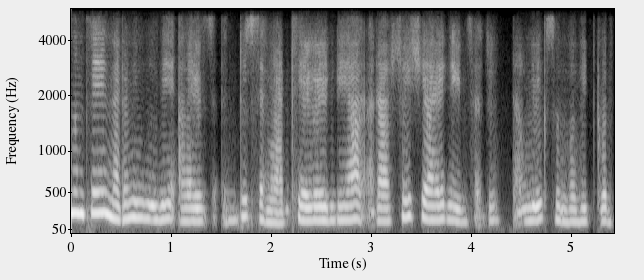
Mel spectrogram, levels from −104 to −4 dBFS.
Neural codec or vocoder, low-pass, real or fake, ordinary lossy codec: codec, 16 kHz, 0.5 kbps, FreqCodec, smaller model; 5.4 kHz; fake; Opus, 24 kbps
